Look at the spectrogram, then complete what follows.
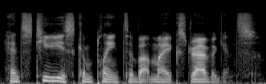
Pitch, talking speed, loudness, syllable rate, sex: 115 Hz, 135 wpm, -23 LUFS, 5.7 syllables/s, male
